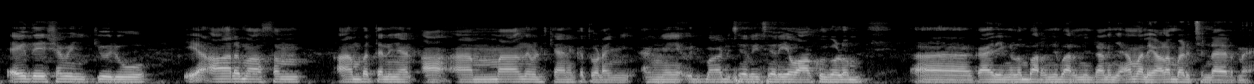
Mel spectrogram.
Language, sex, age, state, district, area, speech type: Malayalam, male, 45-60, Kerala, Malappuram, rural, spontaneous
